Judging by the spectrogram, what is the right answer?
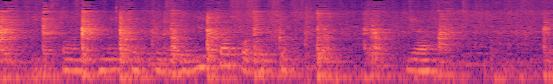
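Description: A spoon stirring and scraping food frying in oil in a clay cazuela, with a steady sizzle under the strokes. The strokes come about two or three times a second.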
